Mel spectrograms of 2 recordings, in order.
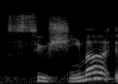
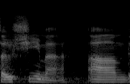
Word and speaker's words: Tsushima: It's Ghost of Tsushima is, I believe, the way the title Tsushima. – Is. Tsushima.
